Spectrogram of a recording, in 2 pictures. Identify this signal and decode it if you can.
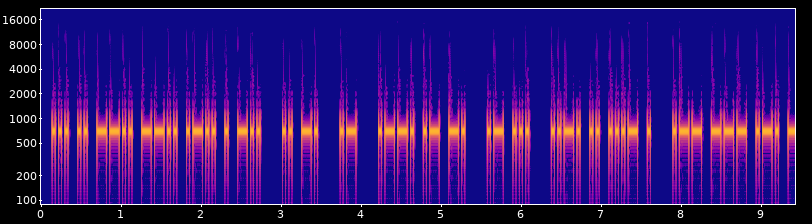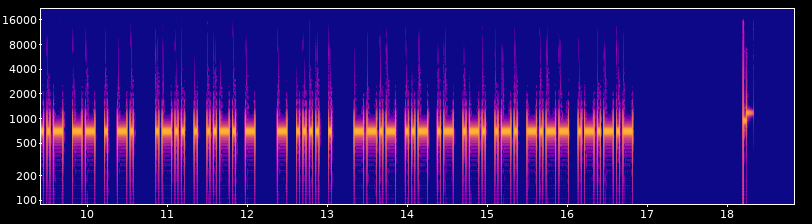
Morse code, heard as a keyed tone, about 30 wpm, 700 Hz. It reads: SIZZLED IN A PAN AS FIVE WORKMEN LEFT THE QUARRY.
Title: Pangram Challenge v2 - 30wpm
